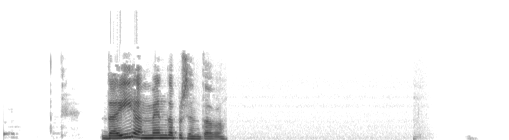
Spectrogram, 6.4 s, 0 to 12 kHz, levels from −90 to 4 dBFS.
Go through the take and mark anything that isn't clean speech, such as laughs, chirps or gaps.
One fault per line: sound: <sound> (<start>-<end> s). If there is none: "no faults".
no faults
